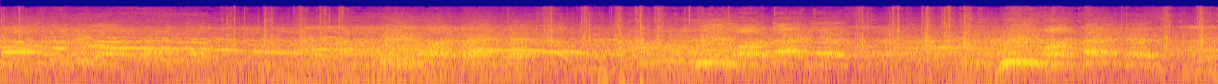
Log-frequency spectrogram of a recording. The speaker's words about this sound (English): here's a little bit of crowd noise from outside for you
